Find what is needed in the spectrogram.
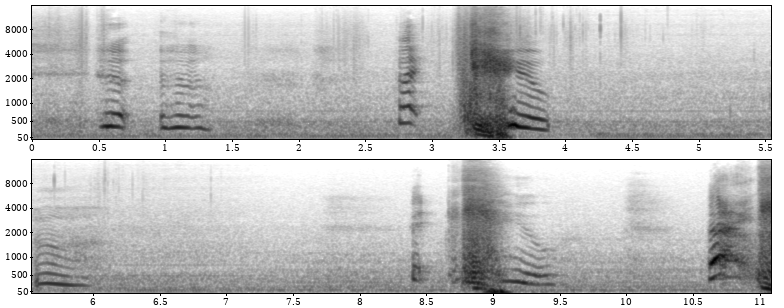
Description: Hayfever sneezes from this week (allergies have been so bad!)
